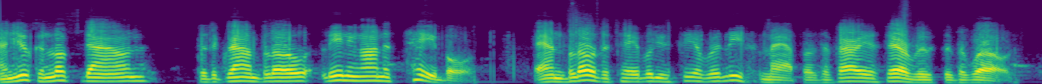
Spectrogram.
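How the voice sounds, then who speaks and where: A man with a plain, everyday voice speaks fairly quickly at a fairly high pitch, with lively intonation. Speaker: radio reporter. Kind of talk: live radio news commentary. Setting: outdoors at an airfield.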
